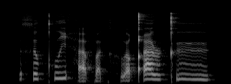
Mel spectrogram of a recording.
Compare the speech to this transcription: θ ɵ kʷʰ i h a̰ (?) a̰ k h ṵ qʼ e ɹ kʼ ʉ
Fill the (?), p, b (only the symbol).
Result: p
